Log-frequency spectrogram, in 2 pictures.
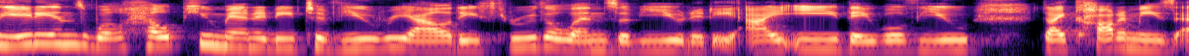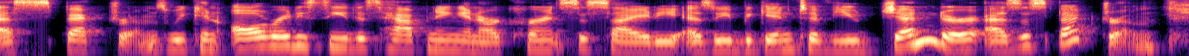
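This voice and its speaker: A woman talks at a fairly quick pace with hardly any pauses. Her medium-pitched voice has ordinary pitch variation. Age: 20s. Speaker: spiritual podcast host. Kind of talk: reading aloud with casual commentary. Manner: animated, excitable.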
